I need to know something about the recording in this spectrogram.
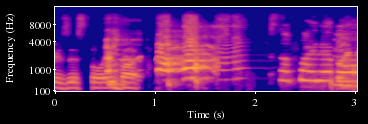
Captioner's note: laughing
